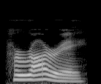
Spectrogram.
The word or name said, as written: harare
